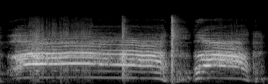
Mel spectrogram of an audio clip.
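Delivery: mock booming laugh, pitched high; retelling the dad's booming laughter. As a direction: bellow out a big mocking laugh. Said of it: "booming laughter just going".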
